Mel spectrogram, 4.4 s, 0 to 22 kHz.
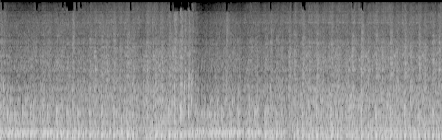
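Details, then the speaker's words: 2007 Yamaha Roadliner V-twin with a little throttle: uneven, faltering pulses and rough running from fuel starvation caused by a cracked fuel pump housing. "Doesn't want to start the first time, so we let it set a minute, and she fires right up. But the idling's bad."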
